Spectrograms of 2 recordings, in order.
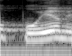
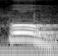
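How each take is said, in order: First: पोयम said in two syllables, po-yum; the wrong way: पोयम with a y glide, po-yum; wrong pronunciation. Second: पोम said as one syllable, pohm, no y glide; the right way: पोम, single syllable pohm; right pronunciation. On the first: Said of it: "इसका pronunciation सही नहीं है". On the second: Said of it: "इसका जो सही pronunciation है वो है". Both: Shown as a demonstration.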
